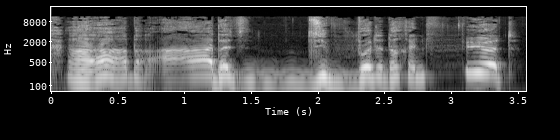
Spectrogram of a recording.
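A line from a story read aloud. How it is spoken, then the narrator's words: Stammering. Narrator (German): stammelte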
